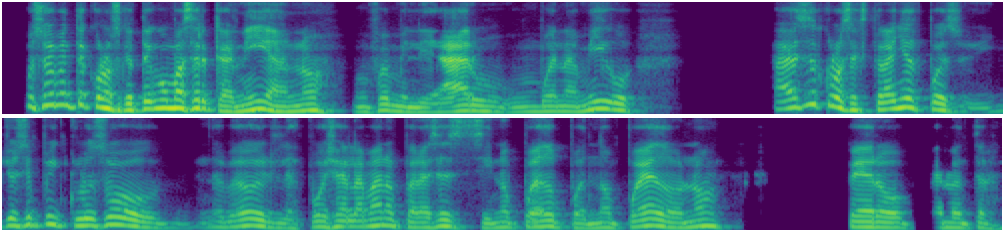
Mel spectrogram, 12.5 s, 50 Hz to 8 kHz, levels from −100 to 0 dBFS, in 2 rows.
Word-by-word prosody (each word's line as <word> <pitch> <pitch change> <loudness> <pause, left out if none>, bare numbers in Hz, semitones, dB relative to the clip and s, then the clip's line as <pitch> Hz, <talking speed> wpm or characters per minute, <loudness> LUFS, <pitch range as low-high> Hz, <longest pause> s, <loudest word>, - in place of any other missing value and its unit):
Pues, 240 - +1
solamente 295 -1 +1
con 245 - +1
los 205 -7 +7
que 165 - +4
tengo 200 +4 +5
más 220 -1 +9
cercanía, 165 -5 +3
¿no?, 145 0 -2
un 125 0 -7
familiar, 125 0 +1
un 140 - -2
un 125 +2 -8
buen 135 +1 -4
amigo, 165 +5 0 0.9
a 195 +2 -1
veces 285 +8 +1
con 275 - -1
los 230 -7 +5
extraños, 185 +8 +2
pues, 160 -8 -1 0.2
yo 175 +5 -2
siempre 195 +3 -2
incluso 175 - 0 0.2
veo 140 +8 -3
y 160 - +1
les 115 -3 -9
puedo 145 0 -6
echar 150 +2 -2
la 150 0 -3
mano, 175 0 -1
pero 135 -3 -4
a - - -2
veces 160 -2 -1
si 135 -5 -5
no 125 -1 -8
puedo, 155 0 -1
pues 115 -3 -8
no 115 -1 -7
puedo, 155 -2 +1
¿no?, 155 +2 -3 0.7
pero 135 -5 0
pero 130 0 -6
entre, 125 0 -7
150 Hz, 210 wpm, -21 LUFS, 130-180 Hz, 0.9 s, más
